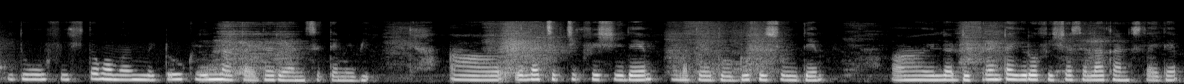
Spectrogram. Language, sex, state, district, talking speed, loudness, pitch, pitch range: Kannada, female, Karnataka, Mysore, 135 wpm, -15 LUFS, 210 Hz, 205-225 Hz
